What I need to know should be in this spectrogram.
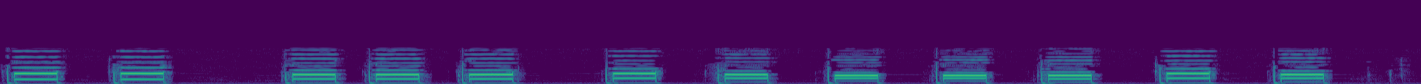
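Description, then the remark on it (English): A run of about a dozen touch-tone telephone keypad beeps (DTMF dialing tones), each a short dual-pitched tone, pressed at a steady, slightly uneven pace over a faint low hum, with no talking, as a passcode and then a phone number are entered. “I put in my passcode, and I put in the number I was dialing.”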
